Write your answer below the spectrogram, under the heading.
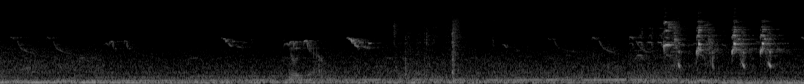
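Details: Captive American Bald Eagle pair at a zoo exhibit, resident since 1996, give a territorial call at keepers entering with food: thin, high, slurred whistles, then a louder burst of rapid piping chatter near the end, over a low hum.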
